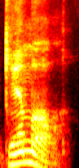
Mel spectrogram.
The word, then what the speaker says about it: gimel: The third letter of the Hebrew alphabet is GIMEL. It is pronounced as a kind of a hard G, as in God, Ga. There is no Ja sound in Hebrew at all.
